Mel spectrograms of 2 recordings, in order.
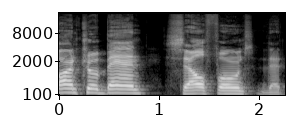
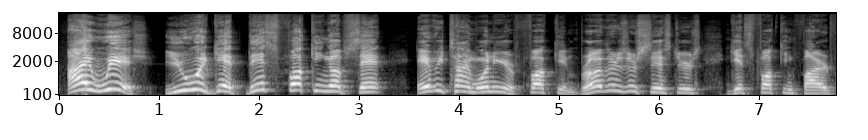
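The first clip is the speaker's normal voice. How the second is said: higher, louder furious rant; angry outburst; 5 semitones higher, 7 dB louder than usual. Real, not acted. Ex-officer scolding colleagues for caring about tablets, angry. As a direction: let the anger burst out.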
